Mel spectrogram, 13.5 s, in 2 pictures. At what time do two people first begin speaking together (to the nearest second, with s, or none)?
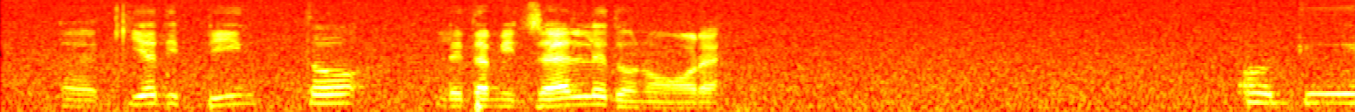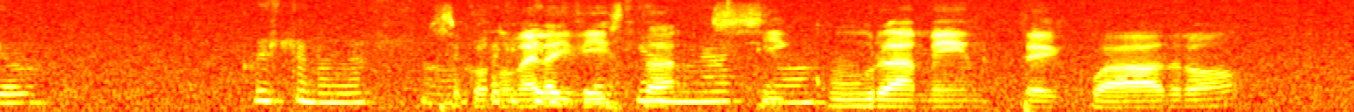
9 s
